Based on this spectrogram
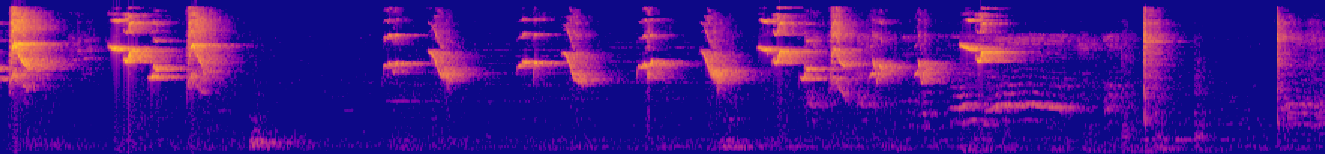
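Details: Lure song of a white-rumped shama meant to rouse mute shamas and stir rivals: separate clear whistles and slurred notes, a few sharp high strokes, spaced phrases with brief silences, clean background.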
